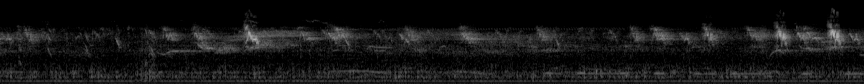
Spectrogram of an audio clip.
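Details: Fledged house sparrows being fed in cold rural central France, 15 June 2020; irregular chirps about two a second, mostly moderate with a few sharper peaks late on, over steady low hum.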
